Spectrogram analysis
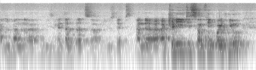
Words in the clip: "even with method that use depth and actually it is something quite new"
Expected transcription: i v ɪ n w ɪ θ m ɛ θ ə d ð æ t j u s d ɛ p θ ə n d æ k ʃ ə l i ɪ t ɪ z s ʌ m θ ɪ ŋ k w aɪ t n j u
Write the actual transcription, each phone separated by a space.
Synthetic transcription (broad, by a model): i v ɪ n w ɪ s m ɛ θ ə d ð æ t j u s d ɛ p s ə n d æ k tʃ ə l i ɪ t ɪ z s ʌ m θ ɪ ŋ k w aɪ t n j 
